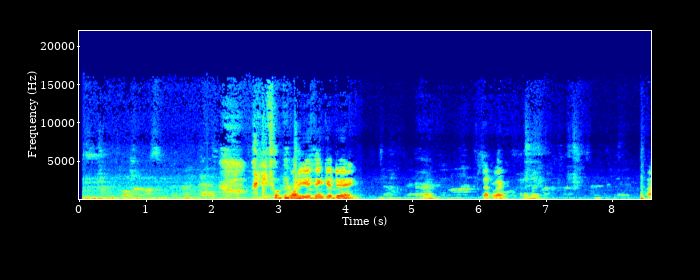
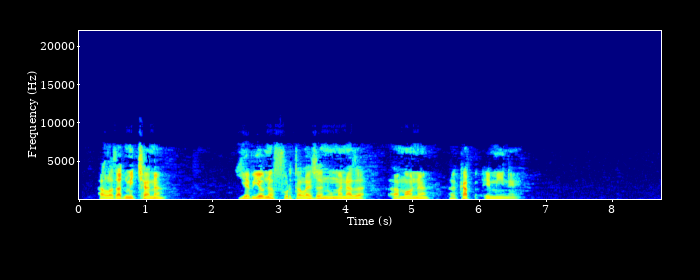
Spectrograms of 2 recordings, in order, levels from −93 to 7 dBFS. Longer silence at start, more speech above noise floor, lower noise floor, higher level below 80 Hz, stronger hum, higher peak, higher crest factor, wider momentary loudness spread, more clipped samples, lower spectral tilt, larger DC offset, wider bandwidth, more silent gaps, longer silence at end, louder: second, 0.1 s vs 0.3 s; second, 33 dB vs 56 dB; second, -48 dBFS vs -80 dBFS; first, -44 dBFS vs -56 dBFS; neither; about the same, 0 dBFS vs 0 dBFS; second, 18 dB vs 26 dB; first, 22 LU vs 14 LU; neither; first, -6 dB/octave vs -4 dB/octave; neither; first, 16 kHz vs 7.8 kHz; neither; second, 0 s vs 2.15 s; first, -17 LUFS vs -23 LUFS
